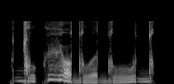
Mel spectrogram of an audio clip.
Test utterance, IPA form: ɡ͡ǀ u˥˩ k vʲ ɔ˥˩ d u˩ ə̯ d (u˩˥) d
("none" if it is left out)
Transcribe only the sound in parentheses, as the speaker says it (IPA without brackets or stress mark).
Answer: u˩˥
